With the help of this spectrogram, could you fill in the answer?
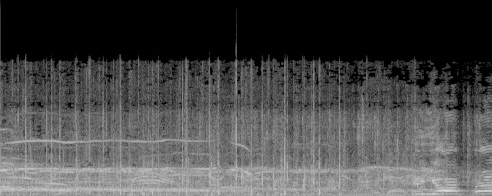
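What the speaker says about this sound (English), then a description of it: "Give yourselves a round of applause." Crowd at a Working People's Day of Action union rally cheering and clapping, a busy roar of applause, shouts and whistles building toward the end, with voices mixed in.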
